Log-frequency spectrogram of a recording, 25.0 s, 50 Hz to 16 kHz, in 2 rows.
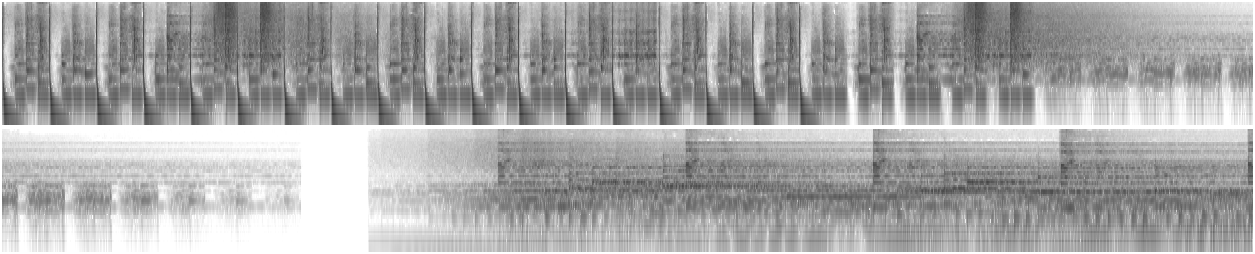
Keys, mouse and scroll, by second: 1.1-2.2 typing, 4.0-5.1 drag, 4.6 Escape, 5.9 click, 7.3-8.1 scroll, 8.4 click, 9.3 click, 10.7 click, 10.9-13.0 scroll, 13.9 click, 15.1 click, 15.5 Escape, 16.2 click, 17.9 scroll up 1, 18.7-19.8 scroll up 7, 20.7 scroll, 21.1-23.4 typing, 22.5 Return, 23.7 Escape, 24.8 click.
